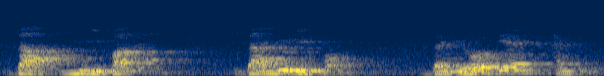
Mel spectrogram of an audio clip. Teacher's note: So this one is not, even though it begins with U, which is a vowel letter, but the pronunciation is not the university, is the or the university. Even though it begins with U, but that U changes to a ya sound.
